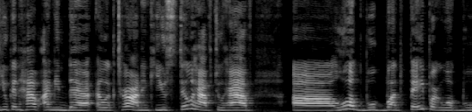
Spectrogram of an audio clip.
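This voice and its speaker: A woman's high-pitched voice with a Ukrainian accent, moderate pace, ordinary pitch variation and a quiet background. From Ukraine. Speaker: trucking dispatch instructor. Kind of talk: live-stream teaching talk. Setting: live stream. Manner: direct.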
